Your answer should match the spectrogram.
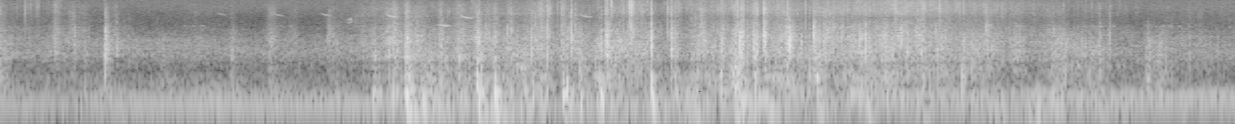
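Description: A horse's hooves stepping and scuffing, a quick run of knocks and scrapes starting about two seconds in and lasting a couple of seconds before easing off.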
